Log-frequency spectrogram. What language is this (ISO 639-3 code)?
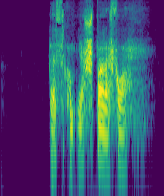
deu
